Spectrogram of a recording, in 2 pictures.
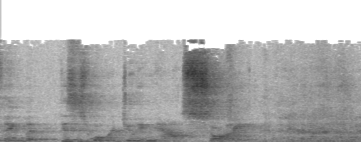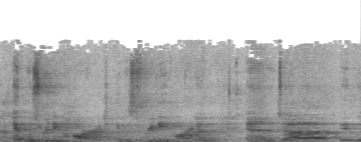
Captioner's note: laughter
